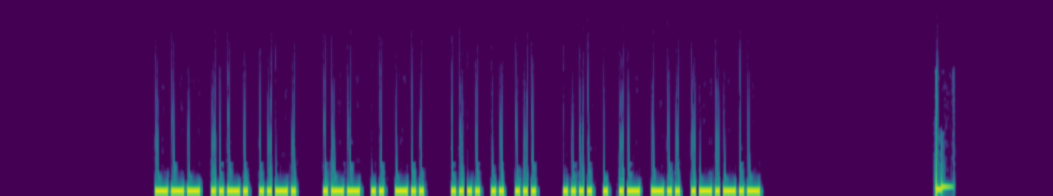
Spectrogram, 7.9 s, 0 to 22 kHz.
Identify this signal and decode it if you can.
Morse code, heard as a keyed tone, about 40 wpm, 700 Hz. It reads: OFF WID HIS HEAD.
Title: Sentences from Top 300 Words and Abbreviations 40wpm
